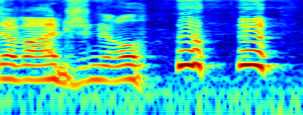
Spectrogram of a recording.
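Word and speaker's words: Avanchnzel: It's It's Avanchel. Exactly. I just Fair enough. You got me there. It is Avanchel.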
